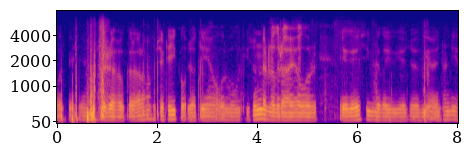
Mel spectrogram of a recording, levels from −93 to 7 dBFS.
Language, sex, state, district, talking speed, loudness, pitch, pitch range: Hindi, male, Rajasthan, Bikaner, 125 wpm, -22 LUFS, 95 Hz, 95-110 Hz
